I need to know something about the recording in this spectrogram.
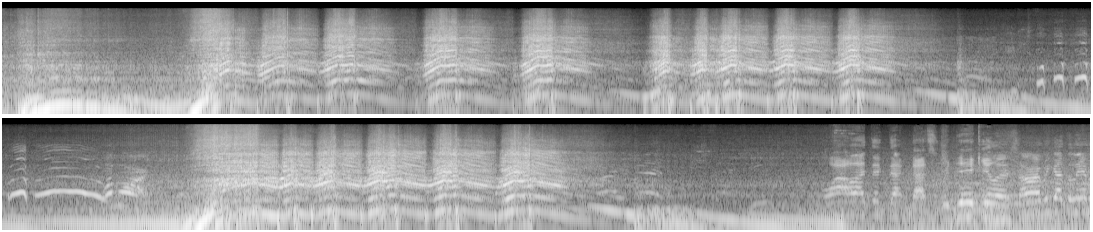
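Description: A sports car engine revs loudly, rising and falling again and again.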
